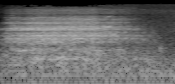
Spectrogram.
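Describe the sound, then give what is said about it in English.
A single deep inhale through the nose during a guided relaxation exercise, a soft airy rush that swells quickly, holds for about a second, then fades away, heard alone and fairly faint. “Let's just start by taking in a deep breath right in.”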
